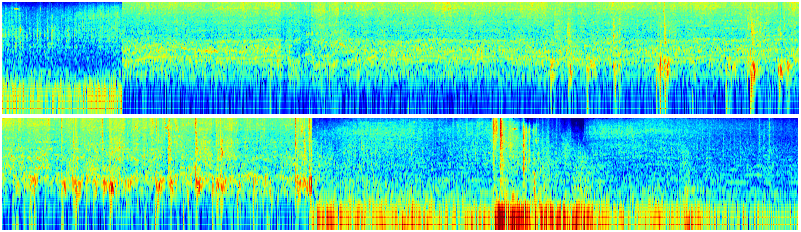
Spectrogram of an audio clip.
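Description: A tank engine rumbles low.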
